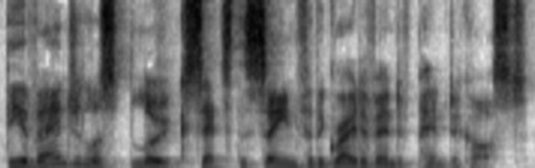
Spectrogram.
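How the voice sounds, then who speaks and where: A man speaking as a priest, giving scripture readings and a sermon in a measured, solemn, declamatory way. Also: fairly high pitch, big pitch swings, gravelly, slightly rough.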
